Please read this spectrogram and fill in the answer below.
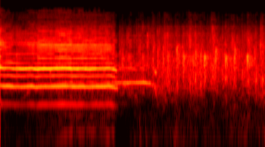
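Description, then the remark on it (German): A sustained, droning tone cuts off after a moment and gives way to steady audience applause for the guests at an event, a dense crackle of many hands clapping together that carries on to the end. “Und nochmal einen fetten Applaus für unsere Gäste!”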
